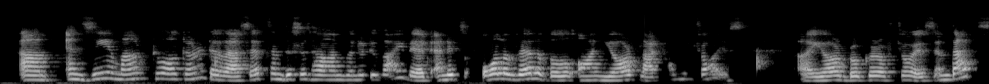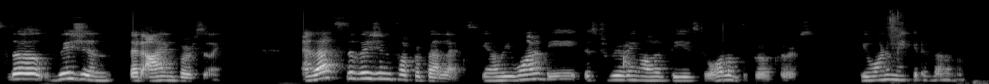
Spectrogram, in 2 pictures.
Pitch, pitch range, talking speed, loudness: 215 Hz, 190-245 Hz, 195 wpm, -22 LUFS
